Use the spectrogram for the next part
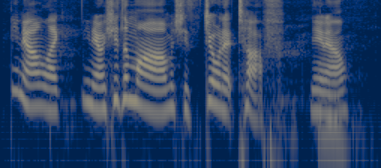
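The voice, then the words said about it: Mock Midwestern Great Lakes mom accent. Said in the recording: “the Great Lakes accent's a little annoying ... Like the Midwestern kind of. ... Like the Midwestern mom. Like that.”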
